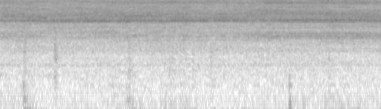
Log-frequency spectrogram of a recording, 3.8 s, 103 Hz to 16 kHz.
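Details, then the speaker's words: 2024 SeaDoo RXT-X 325 boost leak test, filled with compressor air to just under 20 PSI: a strong, steady hiss of escaping air with faint knocks; leak at a loose intake/intercooler hose, which was then tightened. "Oh, you can actually hear it's leaking at the one of these hoses. Loose. There's a loose hose."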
